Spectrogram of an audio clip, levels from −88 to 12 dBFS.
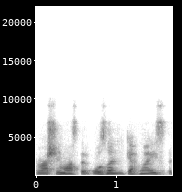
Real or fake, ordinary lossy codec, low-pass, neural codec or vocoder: fake; Opus, 16 kbps; 7.2 kHz; codec, 16 kHz, 0.8 kbps, ZipCodec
